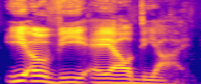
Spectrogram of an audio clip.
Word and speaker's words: Eovaldi: I don't know how to pronounce it. It's Eovaldi.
